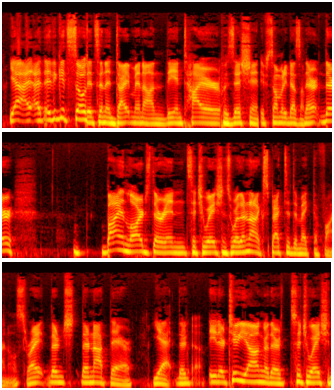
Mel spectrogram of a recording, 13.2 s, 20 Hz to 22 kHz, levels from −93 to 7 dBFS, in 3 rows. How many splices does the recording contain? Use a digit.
7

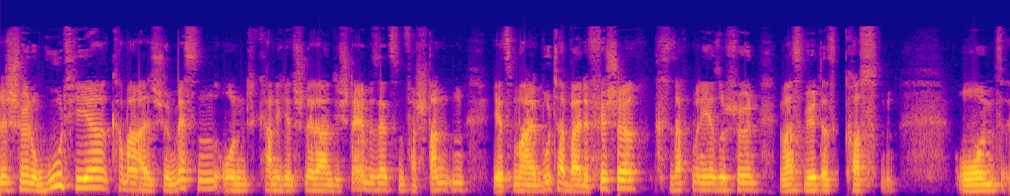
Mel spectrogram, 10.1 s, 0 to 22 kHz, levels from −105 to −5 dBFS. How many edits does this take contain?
1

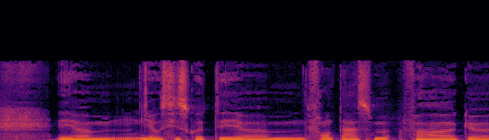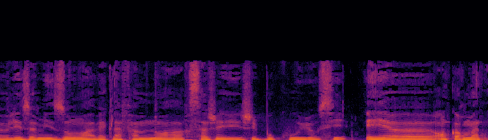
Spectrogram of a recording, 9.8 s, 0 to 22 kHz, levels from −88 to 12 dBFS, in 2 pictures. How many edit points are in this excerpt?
1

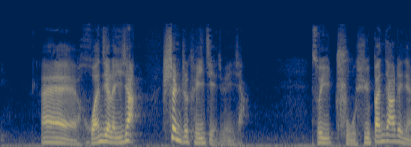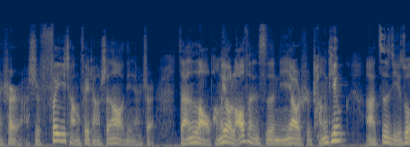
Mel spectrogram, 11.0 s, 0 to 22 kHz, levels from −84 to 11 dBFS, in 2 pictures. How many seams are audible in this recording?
1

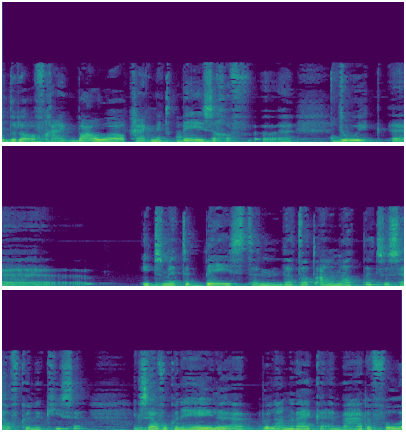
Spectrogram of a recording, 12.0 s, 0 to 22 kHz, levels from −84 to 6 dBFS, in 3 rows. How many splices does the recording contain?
6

